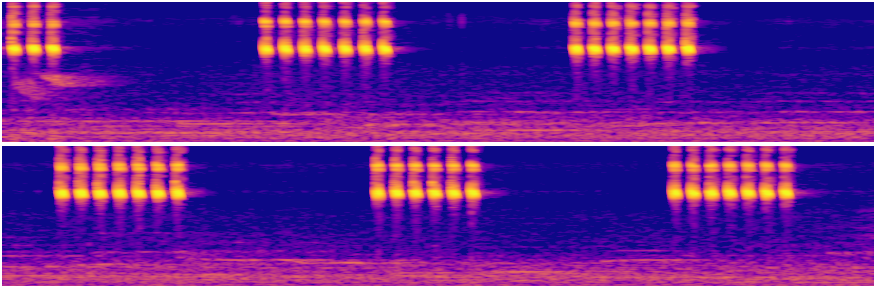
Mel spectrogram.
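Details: Cricket with an unusual chirp, used for song training: six bright, high-pitched bursts of six or seven quick pulses each, spaced about every one and a half seconds, with soft low background rumble.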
